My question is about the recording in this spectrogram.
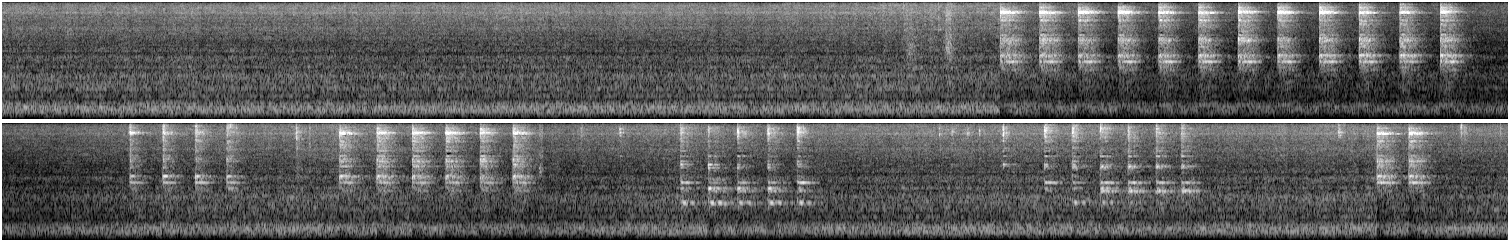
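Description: A propane forge burner runs steadily throughout. From about a third of the way in, a hand hammer strikes hot stainless steel wire on an anvil in runs of about three or four ringing blows a second, with short pauses between the runs.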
